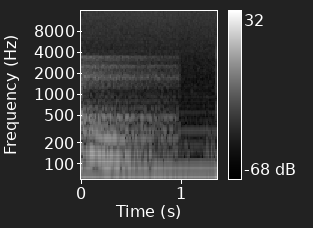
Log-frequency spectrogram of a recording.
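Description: A phone call to a friend: the ringing tone hums steadily over the line for about a second, then cuts off, followed by a brief sharp click as the call connects.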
